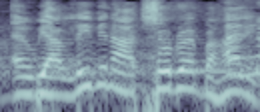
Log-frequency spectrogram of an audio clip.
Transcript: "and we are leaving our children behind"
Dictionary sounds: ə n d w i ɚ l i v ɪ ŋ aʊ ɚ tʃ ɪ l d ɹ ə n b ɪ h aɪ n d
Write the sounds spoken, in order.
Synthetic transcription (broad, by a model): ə n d w i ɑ l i v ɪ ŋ aʊ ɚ tʃ ɪ l d ɹ ə n b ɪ h aɪ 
